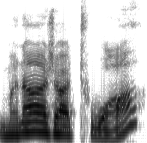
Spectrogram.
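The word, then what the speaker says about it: ménage à trois: And he's like, I believe it's pronounced menage a trois.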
